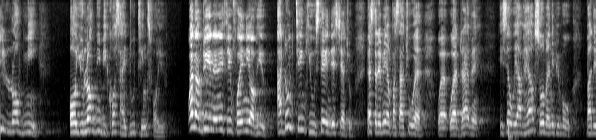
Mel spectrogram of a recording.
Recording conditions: large echoing room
